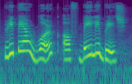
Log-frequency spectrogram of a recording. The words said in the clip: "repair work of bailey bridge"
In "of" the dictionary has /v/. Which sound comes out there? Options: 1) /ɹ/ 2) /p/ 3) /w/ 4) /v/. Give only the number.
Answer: 2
